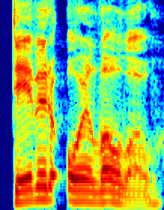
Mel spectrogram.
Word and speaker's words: David Oyelowo: I've also got, I'm probably going to butcher his name, but David Oyelowo, that's how you pronounce it, from Selma, playing the good old Martin Luther amazing, King.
